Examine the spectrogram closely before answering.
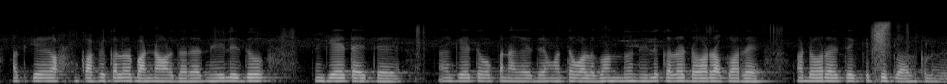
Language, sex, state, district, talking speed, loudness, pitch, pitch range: Kannada, male, Karnataka, Mysore, 140 wpm, -28 LUFS, 150 Hz, 145-155 Hz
